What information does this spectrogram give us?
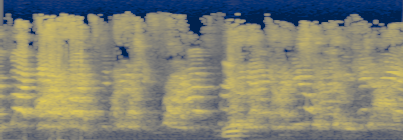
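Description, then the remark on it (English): Several agitated voices shout over one another at a public meeting in a loud, continuous crowd clamor, with rising and falling bursts of yelling and no clear pauses across the few seconds. “Okay, folks, it probably helps make the case better when people don't yell.”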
